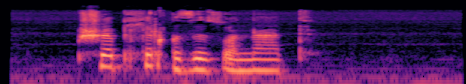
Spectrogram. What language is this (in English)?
Kabardian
